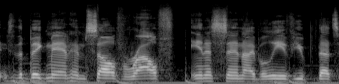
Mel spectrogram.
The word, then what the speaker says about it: Ralph Ineson: And then let's get into the big man himself, Ralph Ineson, I believe that's how you pronounce his name.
